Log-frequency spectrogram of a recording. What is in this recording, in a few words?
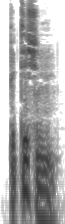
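"petition", British English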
